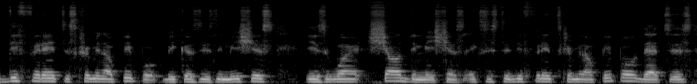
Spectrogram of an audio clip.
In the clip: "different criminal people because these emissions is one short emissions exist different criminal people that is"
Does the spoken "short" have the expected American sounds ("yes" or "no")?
no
